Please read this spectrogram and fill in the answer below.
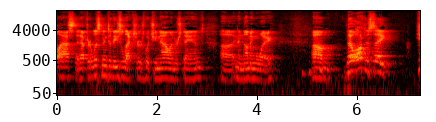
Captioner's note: laughter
